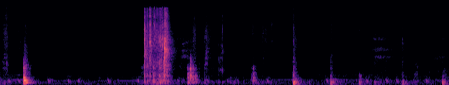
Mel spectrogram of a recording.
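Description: Romance angel oracle cards being shuffled in short papery riffles and slaps, with a dense burst of shuffling midway among scattered soft taps, close and fairly quiet with no talking.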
